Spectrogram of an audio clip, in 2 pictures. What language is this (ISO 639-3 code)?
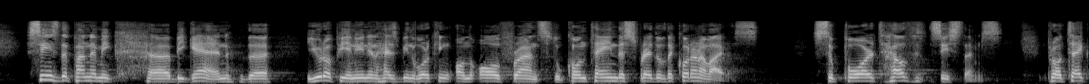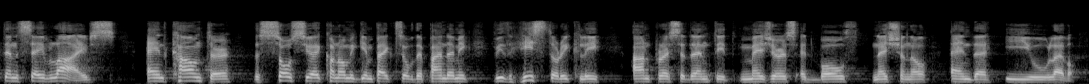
eng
